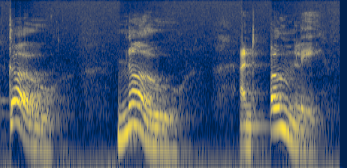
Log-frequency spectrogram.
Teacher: The main difference here is the shape of the lips, rounding a little as we say the sound. O. Starting on the and finishing on the or oo.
